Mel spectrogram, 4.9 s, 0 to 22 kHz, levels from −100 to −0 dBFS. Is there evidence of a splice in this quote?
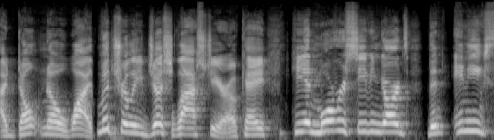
yes; 3 cuts; at 0.9 s, 1.7 s, 2.8 s

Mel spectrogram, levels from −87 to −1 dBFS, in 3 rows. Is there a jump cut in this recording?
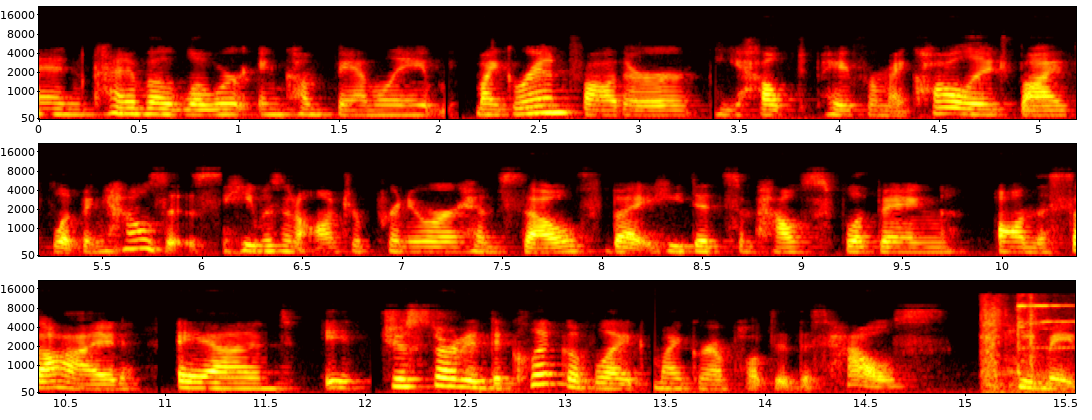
yes; 4 cuts; at 2.0 s, 3.4 s, 10.9 s, 12.0 s

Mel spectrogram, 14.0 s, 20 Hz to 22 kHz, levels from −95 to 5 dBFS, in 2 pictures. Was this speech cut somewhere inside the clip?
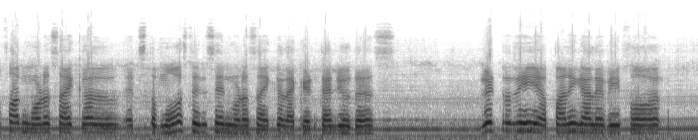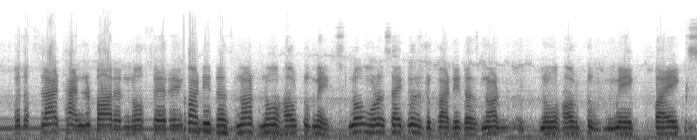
yes; 1 cut; at 8.8 s

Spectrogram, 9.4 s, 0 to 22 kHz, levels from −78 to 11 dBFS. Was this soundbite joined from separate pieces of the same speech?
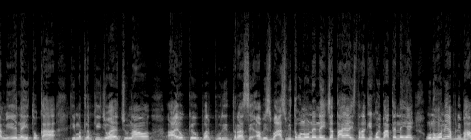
no; 0 cuts

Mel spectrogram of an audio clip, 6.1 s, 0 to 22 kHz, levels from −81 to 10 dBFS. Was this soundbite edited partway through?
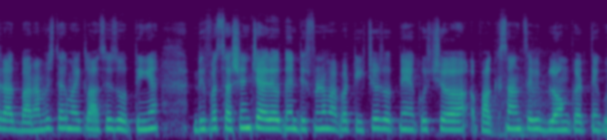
no; 0 cuts

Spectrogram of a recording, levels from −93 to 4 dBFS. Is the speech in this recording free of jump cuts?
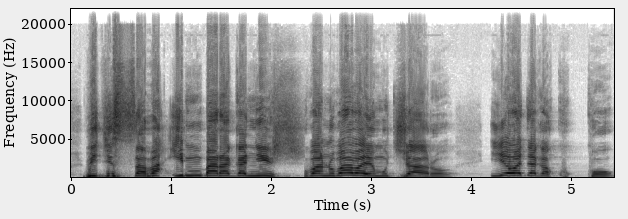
no; 1 cut; at 2.2 s

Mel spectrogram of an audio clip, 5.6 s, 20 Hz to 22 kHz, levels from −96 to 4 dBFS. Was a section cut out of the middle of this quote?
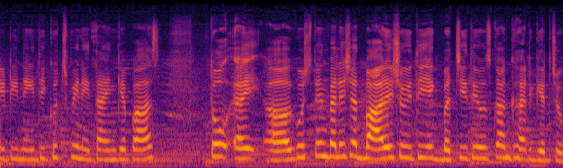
no; 0 cuts

